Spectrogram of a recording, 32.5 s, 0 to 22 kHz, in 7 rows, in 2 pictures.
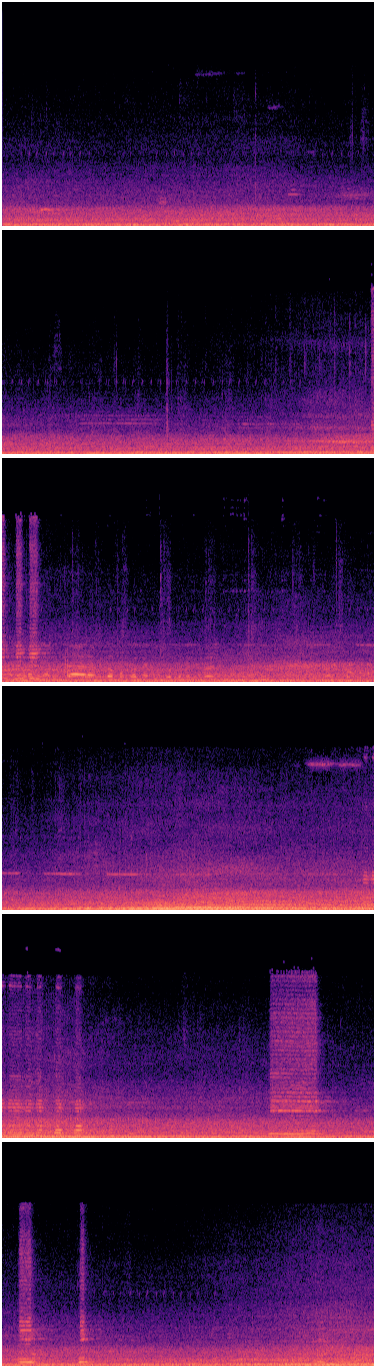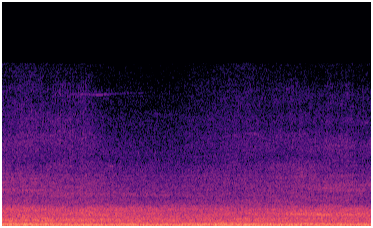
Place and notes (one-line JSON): {"title": "Ismailia, Qasr an Nile, Al-Qahira, Ägypten - Tahrir Square Traffic", "date": "2012-05-08 18:36:00", "description": "recorded in the evening hours (circa 9.15pm). Zoom H4N with internal microphones. Traffic at the Square.", "latitude": "30.05", "longitude": "31.24", "altitude": "18", "timezone": "Africa/Cairo"}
